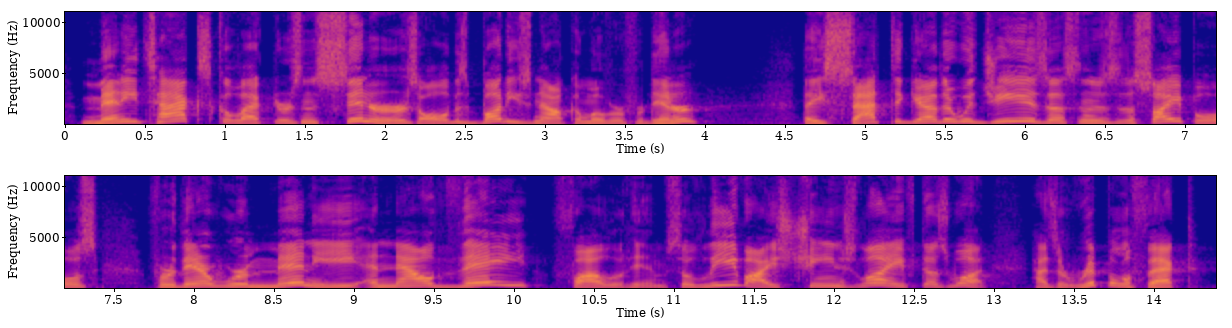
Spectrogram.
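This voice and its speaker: A man preaching a sermon as pastor, emphatic and animated, building his points through long lists of phrases. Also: high-pitched, no echo, studio quality.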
